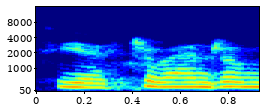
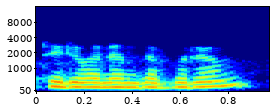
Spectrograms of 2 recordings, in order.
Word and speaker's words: Trivandrum: Yes, Trivandrum or Thiruvananthapuram.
